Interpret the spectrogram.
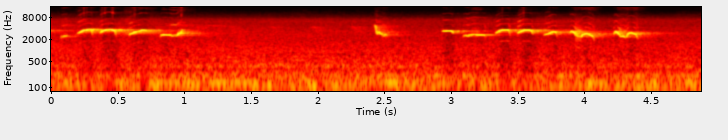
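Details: Javan white-eye in gacor ngeplong style delivering two bursts of rapid, high, warbling whistles, each phrase tumbling with quick up-and-down slurs, separated by a short sharp note.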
